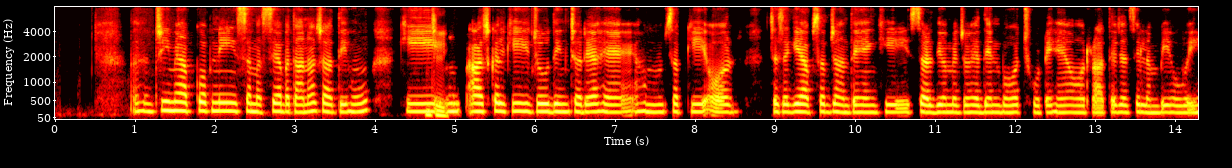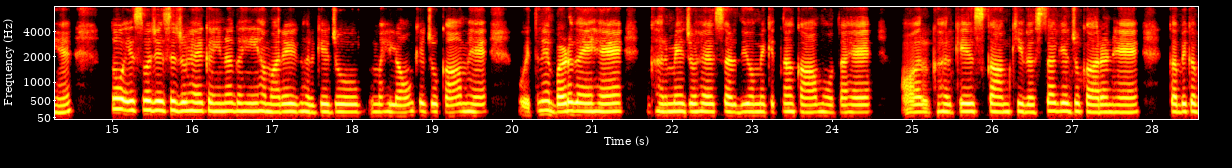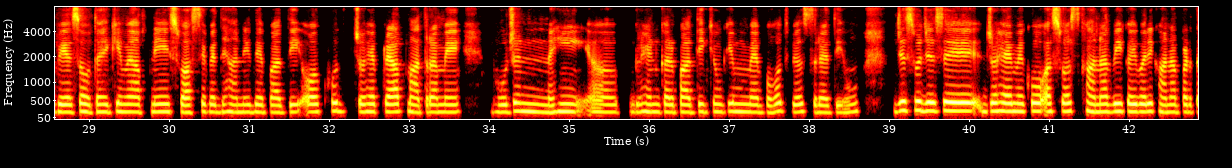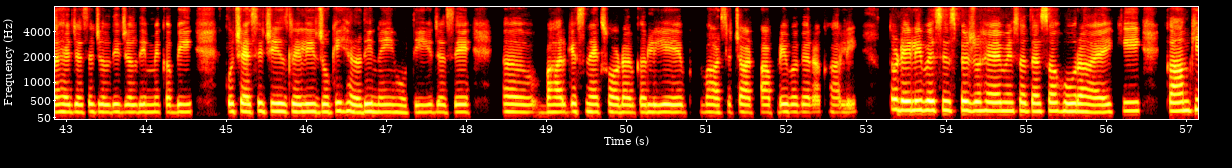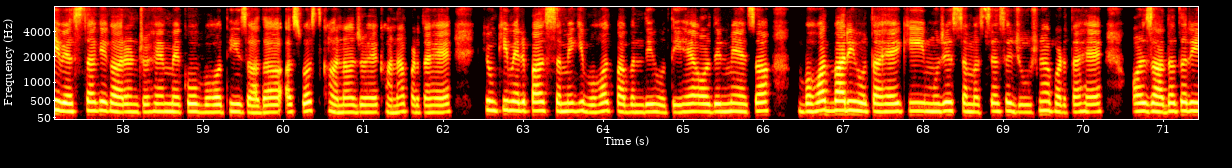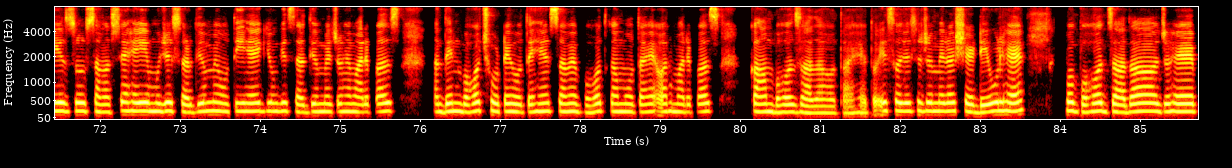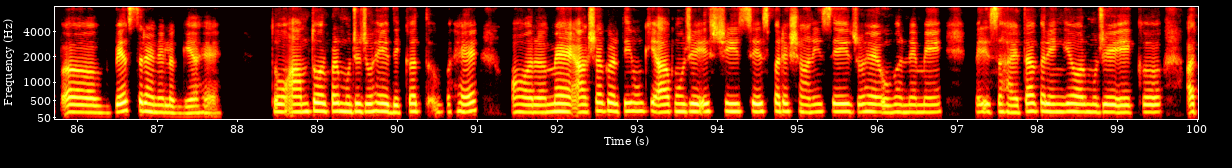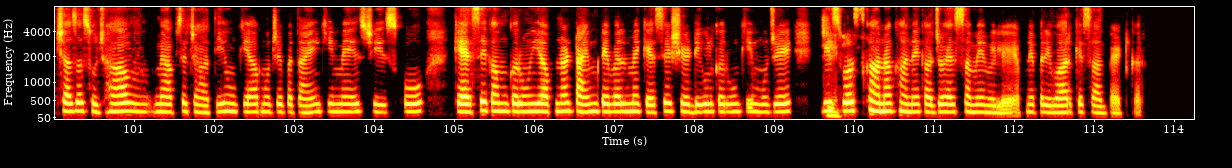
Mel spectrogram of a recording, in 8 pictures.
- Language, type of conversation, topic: Hindi, advice, काम की व्यस्तता के कारण आप अस्वस्थ भोजन क्यों कर लेते हैं?
- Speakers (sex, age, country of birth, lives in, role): female, 30-34, India, India, user; male, 18-19, India, India, advisor
- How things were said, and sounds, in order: in English: "हेल्दी"; in English: "स्नैक्स ऑर्डर"; in English: "डेली बेसिस"; in English: "शेड्यूल"; tapping; in English: "टाइम टेबल"; in English: "शेड्यूल"; other background noise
